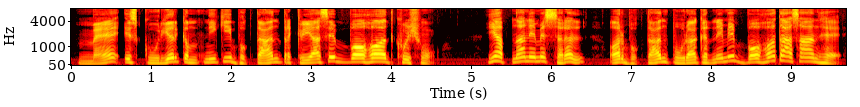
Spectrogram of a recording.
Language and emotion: Hindi, happy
